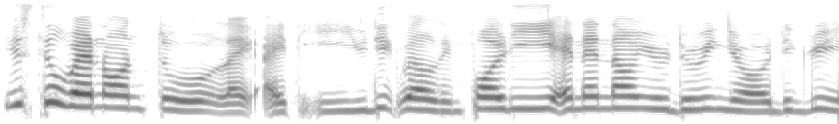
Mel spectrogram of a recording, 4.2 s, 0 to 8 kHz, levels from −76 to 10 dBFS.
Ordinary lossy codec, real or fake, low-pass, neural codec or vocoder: none; real; 7.2 kHz; none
